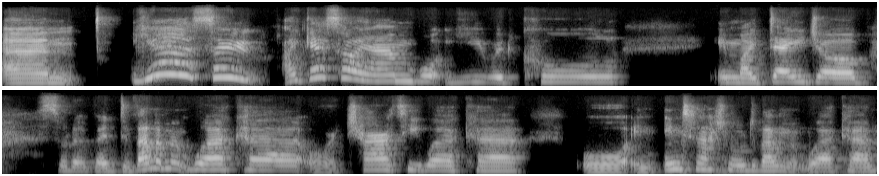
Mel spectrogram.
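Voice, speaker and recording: Against a quiet background, a woman with a British accent speaks fairly slowly at a fairly high pitch with lively intonation. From UK. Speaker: life coach and charity worker. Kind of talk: podcast interview.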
